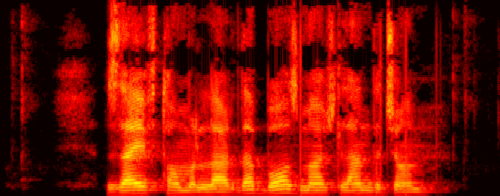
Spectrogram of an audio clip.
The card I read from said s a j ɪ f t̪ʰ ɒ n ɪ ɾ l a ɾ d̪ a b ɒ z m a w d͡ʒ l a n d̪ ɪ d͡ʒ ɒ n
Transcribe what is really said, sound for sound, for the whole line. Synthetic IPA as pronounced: z a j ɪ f t̪ʰ ɒ m ɪ ɾ l a ɾ d̪ a b ɒ z m a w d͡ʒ l a n d̪ ɪ d͡ʒ ɒ n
